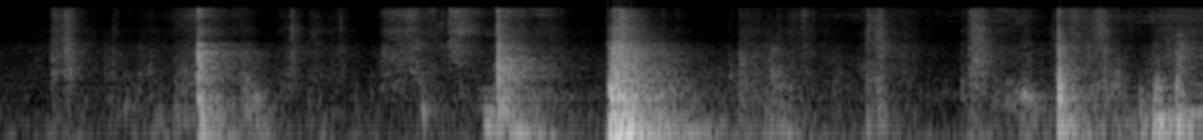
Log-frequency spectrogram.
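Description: Honda Civic hatchback's door and rear hatch being worked: a few latch clunks and one loud, sudden thump about three seconds in, as the hatch is opened.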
